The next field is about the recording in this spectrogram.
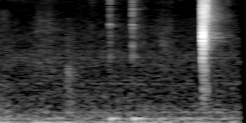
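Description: A few soft, irregular keystrokes on a computer keyboard as a name is typed in, ending with one sharper, louder click; no one speaks.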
